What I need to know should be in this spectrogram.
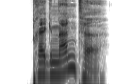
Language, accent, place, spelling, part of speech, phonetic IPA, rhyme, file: German, Germany, Berlin, prägnante, adjective, [pʁɛˈɡnantə], -antə, De-prägnante.ogg
- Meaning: inflection of prägnant: 1. strong/mixed nominative/accusative feminine singular 2. strong nominative/accusative plural 3. weak nominative all-gender singular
